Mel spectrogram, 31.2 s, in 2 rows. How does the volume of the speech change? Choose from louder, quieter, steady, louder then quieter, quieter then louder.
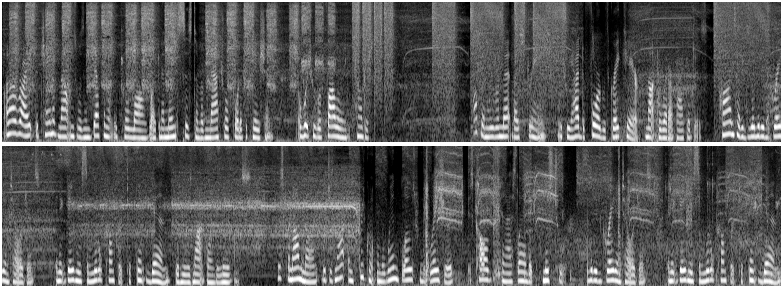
steady.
